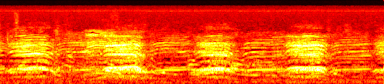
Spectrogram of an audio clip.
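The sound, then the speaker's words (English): Fans in the stands at a high school baseball game between Shelbyville and Stewarts Creek chant together in a steady rhythm, the Stewarts Creek crowd's voices swelling in four regular waves. “Well, they got a chant going over there in the Stewarts Creek.”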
